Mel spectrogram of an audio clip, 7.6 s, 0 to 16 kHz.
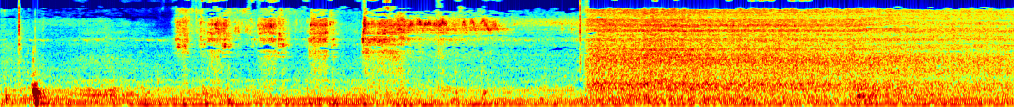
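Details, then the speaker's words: Injector from a rough-idling Polaris Ranger 800, bench-pulsed with a 12V battery and pressurized with carb cleaner. Quick clicking pulses, then ragged, uneven hissing spray; the spray pattern is terrible, consistent with clogging. "let's press pressurize it again yeah the spray pattern is terrible on that one"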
